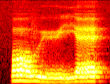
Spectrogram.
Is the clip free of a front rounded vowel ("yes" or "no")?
no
